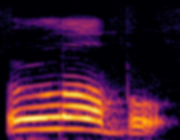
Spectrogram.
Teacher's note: A palavra lobo, o lo, é dita com mais força. Ela aparece mais. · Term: sílaba tônica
